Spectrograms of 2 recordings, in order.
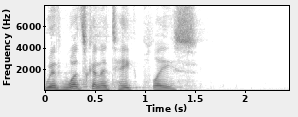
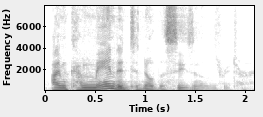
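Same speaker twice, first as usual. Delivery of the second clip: whispered reply; 7 semitones lower, 6 dB quieter than usual. Acted. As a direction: whisper the whole line, unvoiced and low. Coaching a reply to mockers.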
